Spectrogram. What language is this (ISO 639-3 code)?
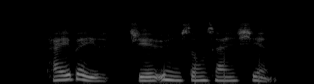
zho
